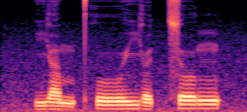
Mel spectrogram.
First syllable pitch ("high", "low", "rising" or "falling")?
low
